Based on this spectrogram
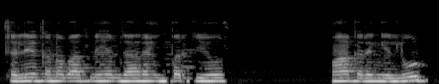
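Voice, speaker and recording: A man's voice: a little high, monotone, normal speed, mellow, muffled recording. A young man hosting a gaming channel, joking and bantering crudely with teammates as he narrates his match. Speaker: gaming YouTuber. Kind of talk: comedic gameplay commentary.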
